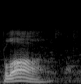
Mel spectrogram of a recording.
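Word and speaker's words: Blais: that was Heaton blah his name is actually spelled like like the blaze family b-l-a-i-s but he pronounces it blah the coach told me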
